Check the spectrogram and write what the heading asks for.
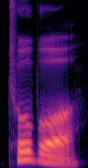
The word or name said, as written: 初步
